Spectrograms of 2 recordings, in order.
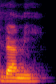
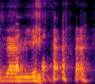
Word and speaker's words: Dami: So the way to pronounce my name is Damilola, but you can just say Dami because I find many people just say Dami. So just take the first four characters and say Dami.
